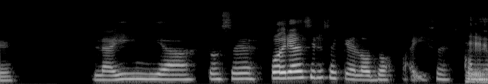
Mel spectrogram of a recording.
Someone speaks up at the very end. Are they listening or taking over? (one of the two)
taking over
